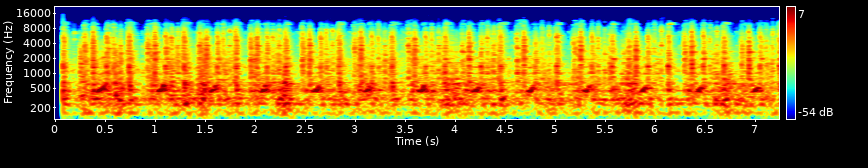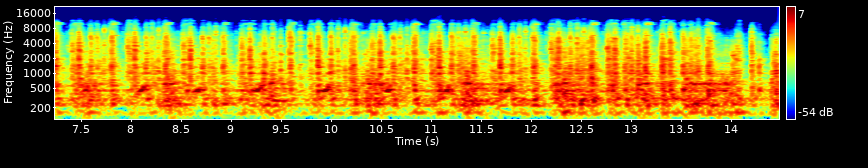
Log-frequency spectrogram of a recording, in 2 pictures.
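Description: Sewing machine running continuously, stitching leather shoe-upper pieces with a rapid, even clatter of needle strokes.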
